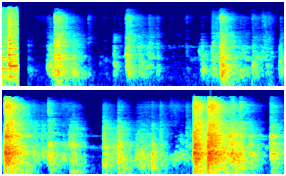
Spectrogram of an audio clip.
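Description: Hollow plastic clatter and knocking from a Hitachi tower fan's housing as its long side grille panel is worked loose with a screwdriver and pried off: a string of about eight separate rattling knocks, the loudest about four and seven seconds in.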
